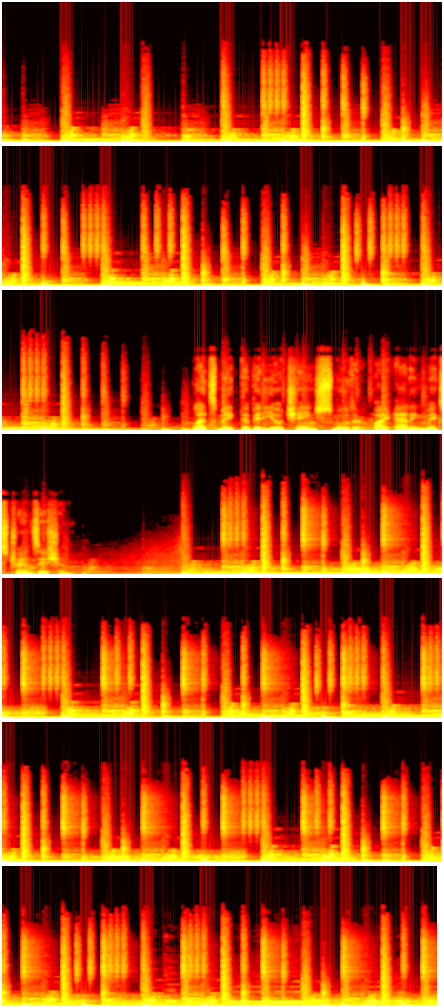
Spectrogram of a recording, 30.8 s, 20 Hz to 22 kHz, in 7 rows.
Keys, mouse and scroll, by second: 3.4 click, 3.7 space, 7.1 space, 8.3 click, 13.5 click, 17.1 click, 20.3 click, 26.7 click, 28.9 click, 30.5 click.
